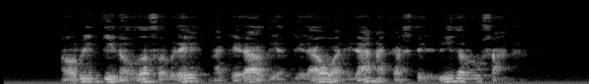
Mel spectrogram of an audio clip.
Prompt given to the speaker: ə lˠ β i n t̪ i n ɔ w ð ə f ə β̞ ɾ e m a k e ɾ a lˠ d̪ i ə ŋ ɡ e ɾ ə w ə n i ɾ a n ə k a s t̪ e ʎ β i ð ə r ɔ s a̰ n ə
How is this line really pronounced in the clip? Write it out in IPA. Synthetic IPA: ə lˠ β i n t̪ i n ɔ w ð ə f ə β̞ ɾ e n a k e ɾ a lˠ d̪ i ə ŋ ɡ e ɾ a w ə n i ɾ a n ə k a s t̪ e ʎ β i ð ə r u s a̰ n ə

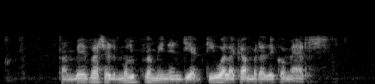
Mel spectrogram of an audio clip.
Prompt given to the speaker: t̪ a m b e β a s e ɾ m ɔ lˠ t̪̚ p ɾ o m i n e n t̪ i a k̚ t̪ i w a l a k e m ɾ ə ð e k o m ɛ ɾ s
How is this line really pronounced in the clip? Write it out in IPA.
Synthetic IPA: t̪ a m b e β a s e ɾ m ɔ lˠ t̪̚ p ɾ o m i n e n t̪ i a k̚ t̪ i w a l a k a m ɾ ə ð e k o m ɛ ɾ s

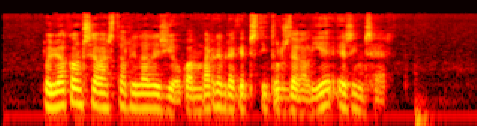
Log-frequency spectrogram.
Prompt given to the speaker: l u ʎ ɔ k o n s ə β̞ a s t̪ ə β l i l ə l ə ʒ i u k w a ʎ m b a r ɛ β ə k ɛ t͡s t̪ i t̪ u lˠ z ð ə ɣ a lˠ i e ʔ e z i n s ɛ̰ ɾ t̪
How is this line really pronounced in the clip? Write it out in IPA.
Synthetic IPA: l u ʎ ɔ k o n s ə β̞ a s t̪ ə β l i l ə l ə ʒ i o k w a m b a r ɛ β ə k ɛ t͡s t̪ i t̪ u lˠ z ð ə ɣ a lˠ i e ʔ e z i n s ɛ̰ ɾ t̪

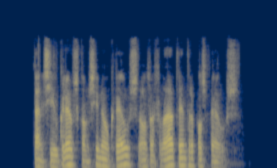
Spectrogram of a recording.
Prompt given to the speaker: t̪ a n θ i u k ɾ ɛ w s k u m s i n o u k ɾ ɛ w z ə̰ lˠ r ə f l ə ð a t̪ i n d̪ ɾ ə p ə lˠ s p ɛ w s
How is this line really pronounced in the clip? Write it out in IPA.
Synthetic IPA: t̪ a n s i u k ɾ ɛ w s k ɔ m s i n o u k ɾ ɛ w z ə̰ lˠ r ə f ɾ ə ð a t̪ e n t̪ ɾ ə p ə lˠ s p ɛ w s

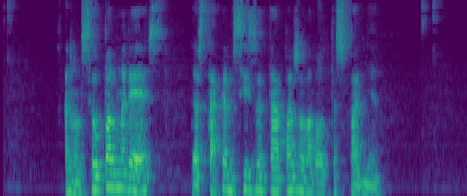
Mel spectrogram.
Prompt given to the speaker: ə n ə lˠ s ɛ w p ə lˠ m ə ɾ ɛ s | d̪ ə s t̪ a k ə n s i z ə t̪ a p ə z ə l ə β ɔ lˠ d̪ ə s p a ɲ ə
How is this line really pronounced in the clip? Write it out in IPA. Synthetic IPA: ə n ə lˠ s ɛ w p ə lˠ m ə ɾ ɛ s | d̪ ə s t̪ a k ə n s i z ə t̪ a p ə z ə l ə β ɔ lˠ t̪ ə s p a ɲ ə

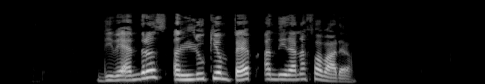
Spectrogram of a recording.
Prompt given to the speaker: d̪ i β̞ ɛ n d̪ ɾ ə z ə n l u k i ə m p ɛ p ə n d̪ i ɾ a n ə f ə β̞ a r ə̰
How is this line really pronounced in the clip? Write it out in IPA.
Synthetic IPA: d̪ i β̞ ɛ n d̪ ɾ ə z ə n ʎ u k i ə m p ɛ p ə n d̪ i ɾ a n ə f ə β̞ a ɾ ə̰

